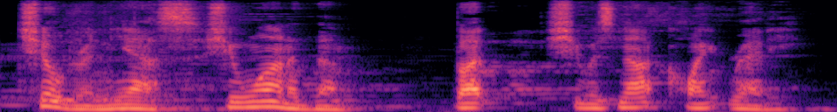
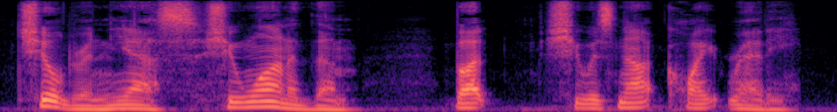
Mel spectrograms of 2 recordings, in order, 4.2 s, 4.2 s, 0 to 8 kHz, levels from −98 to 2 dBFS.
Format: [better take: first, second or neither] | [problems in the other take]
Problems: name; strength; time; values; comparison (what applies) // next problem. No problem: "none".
second | noise reduction (classical method WPE with log-MMSE)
